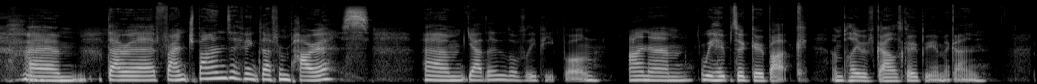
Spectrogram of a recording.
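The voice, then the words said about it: Strong, hard-to-understand accent. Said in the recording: “for anyone who can't understand my accent”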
